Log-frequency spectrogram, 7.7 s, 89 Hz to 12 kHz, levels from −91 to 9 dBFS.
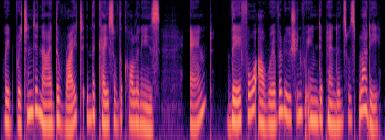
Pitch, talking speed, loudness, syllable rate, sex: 180 Hz, 150 wpm, -20 LUFS, 5.1 syllables/s, female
